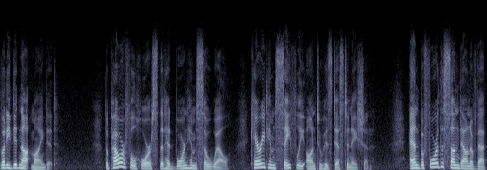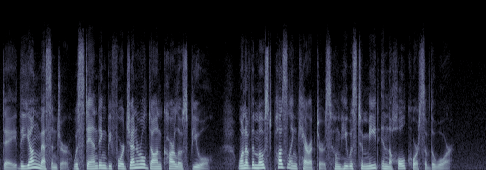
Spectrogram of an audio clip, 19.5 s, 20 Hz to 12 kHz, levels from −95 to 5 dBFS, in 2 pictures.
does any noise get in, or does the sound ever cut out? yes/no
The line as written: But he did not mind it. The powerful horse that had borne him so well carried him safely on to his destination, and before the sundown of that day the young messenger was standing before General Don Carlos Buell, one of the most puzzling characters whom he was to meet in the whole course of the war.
no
